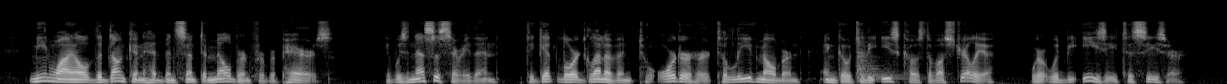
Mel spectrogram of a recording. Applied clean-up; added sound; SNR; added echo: none; Snare drum; 19 dB; none.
